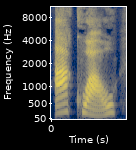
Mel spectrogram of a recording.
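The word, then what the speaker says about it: AQAL: Isso, se pronuncia AQUAL, é uma sigla para todos os quadrantes, todos os níveis.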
